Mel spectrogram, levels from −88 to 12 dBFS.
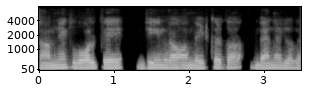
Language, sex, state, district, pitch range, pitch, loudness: Hindi, male, Chhattisgarh, Rajnandgaon, 120-125 Hz, 120 Hz, -16 LUFS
